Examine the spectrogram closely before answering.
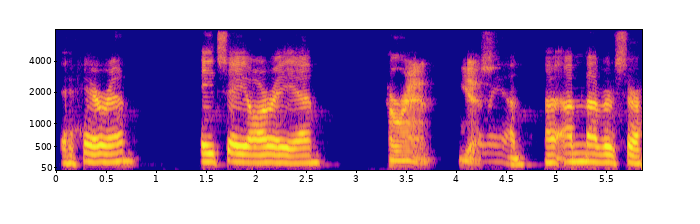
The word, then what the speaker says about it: Haran: different brother of abraham his father was uh heron heron h-a-r-a-n haran yes i'm never sure how to pronounce the words okay thank you for the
